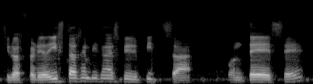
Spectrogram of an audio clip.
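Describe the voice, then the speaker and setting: A man's voice: medium pitch, a little fast, highs cut off. A man speaking in a casual panel discussion, thinking aloud and restarting his sentences. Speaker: panel guest.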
